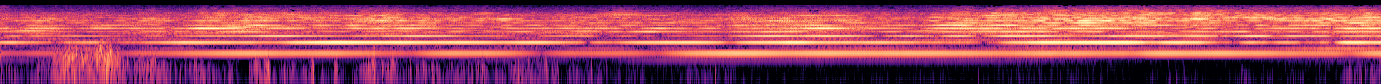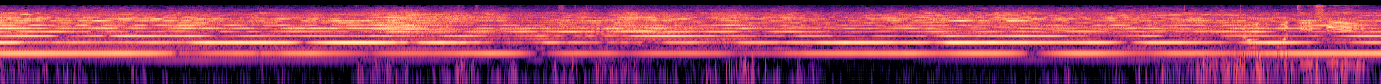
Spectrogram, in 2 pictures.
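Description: A siren blares a long, steady tone.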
